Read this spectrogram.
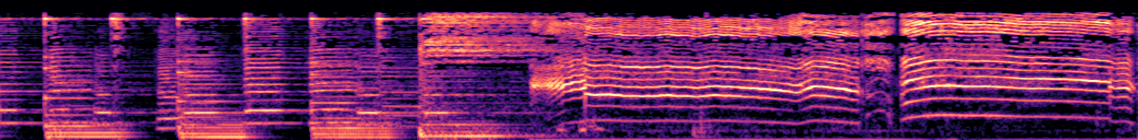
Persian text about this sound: جان جان، گریه نکن، چرا که گریه میکنی؟ البته که تو اینجاش درد میکنه.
